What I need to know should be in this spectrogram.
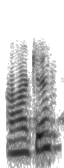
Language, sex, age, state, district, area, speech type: Maithili, male, 18-30, Bihar, Purnia, urban, conversation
